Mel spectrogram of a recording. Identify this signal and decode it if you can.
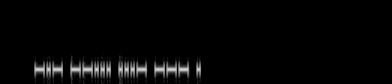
Morse code, heard as a keyed tone, about 40 wpm, 700 Hz. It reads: K7VOE
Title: USA Call Signs - 5 Characters - Repeated 2x - 40wpm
